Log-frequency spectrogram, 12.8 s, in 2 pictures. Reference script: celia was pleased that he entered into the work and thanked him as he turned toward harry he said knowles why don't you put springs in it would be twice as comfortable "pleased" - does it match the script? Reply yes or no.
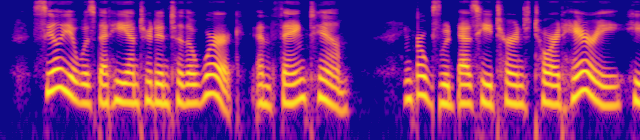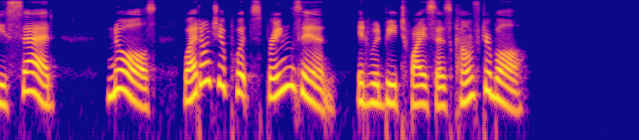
no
